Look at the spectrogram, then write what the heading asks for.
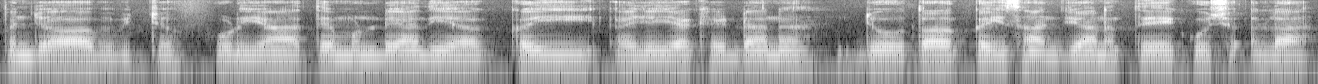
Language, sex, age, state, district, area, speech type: Punjabi, male, 30-45, Punjab, Rupnagar, rural, spontaneous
